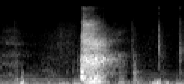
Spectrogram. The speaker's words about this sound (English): I'm sorry, I don't edit and I just sneezed.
